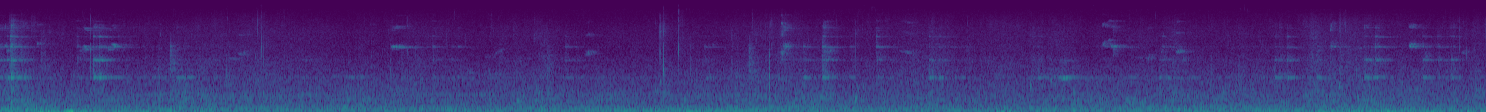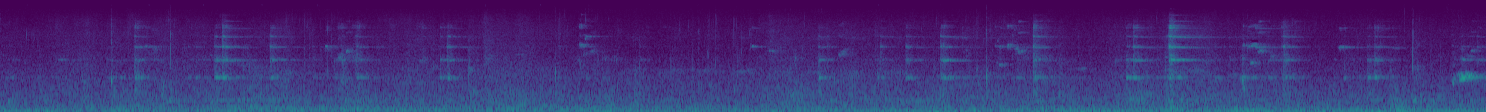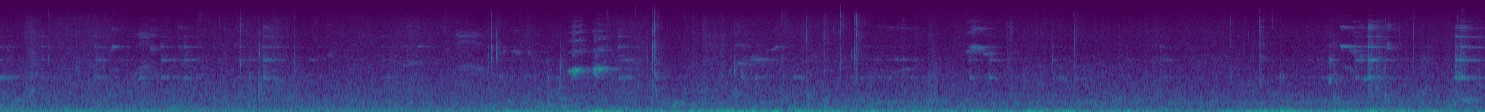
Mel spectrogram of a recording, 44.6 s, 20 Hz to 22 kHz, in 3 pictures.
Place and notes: riva degli schiavoni, venezia s. marco
Venezia, Italy, 26 October 2009, 02:10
